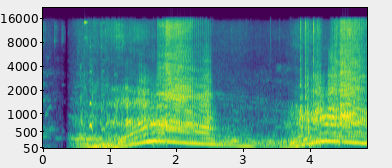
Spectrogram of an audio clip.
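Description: Devon GTX's modified Viper V10 engine revved twice: each time the pitch climbs quickly, then falls back slowly to idle over about a second and a half.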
